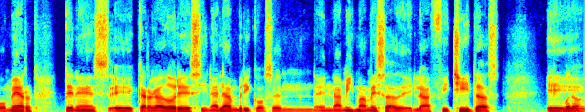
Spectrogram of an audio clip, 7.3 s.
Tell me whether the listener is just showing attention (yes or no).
no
